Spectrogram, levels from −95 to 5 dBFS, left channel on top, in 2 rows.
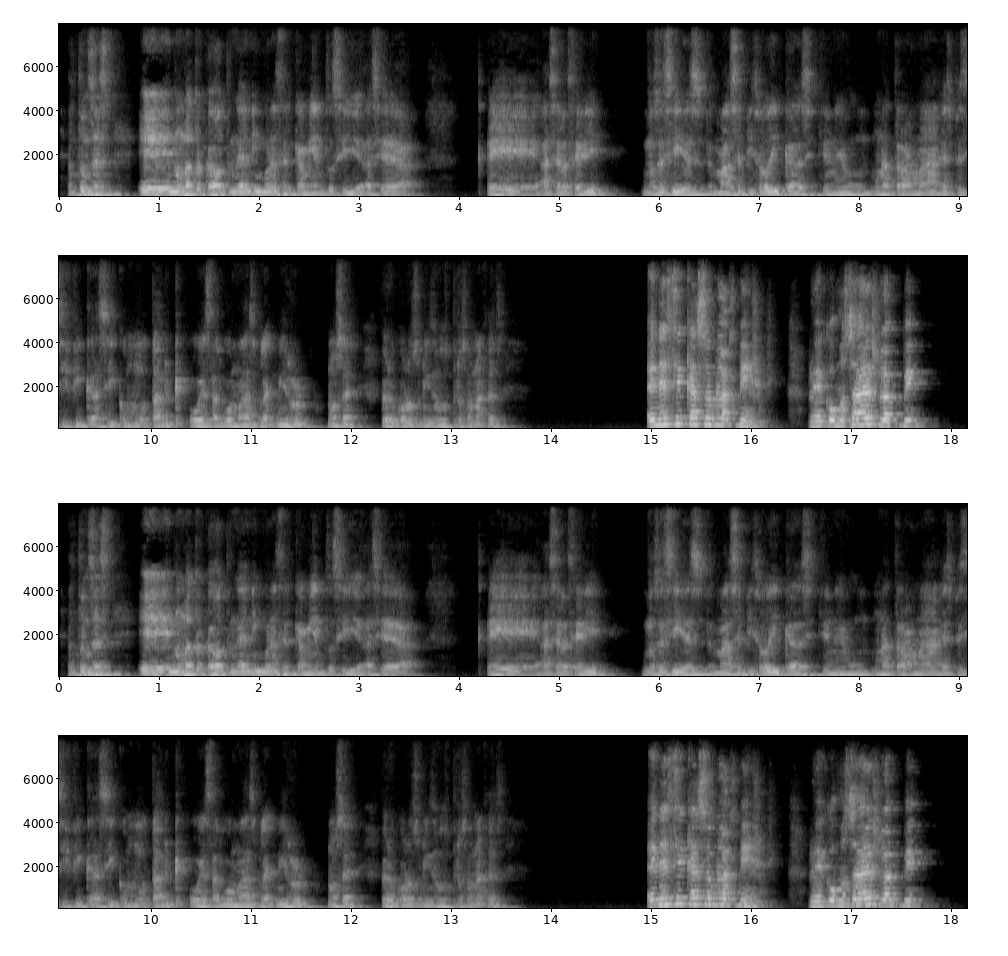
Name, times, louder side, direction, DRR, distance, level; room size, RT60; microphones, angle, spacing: voice 1, 0.1-3.6 4.3-5.5 5.8-13.6, left 1 dB, 10° left, 1.1 m, -31 dB
voice 2, 15.0-16.1 16.6-17.6, left 3 dB, 50° left, 0.6 m, -25 dB
3.2 x 3.1 x 2.9 m
head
